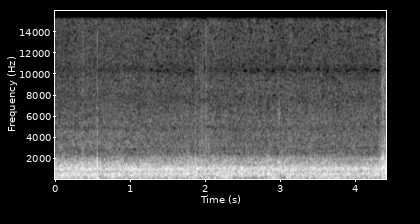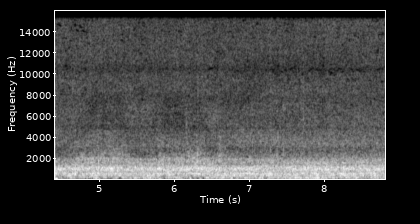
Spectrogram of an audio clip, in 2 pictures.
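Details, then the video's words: Honeybees fanning, recorded close up: a steady, dense buzzing hum holds without a break throughout, with a single brief click just past the midpoint. "Close up HD bees fanning"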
